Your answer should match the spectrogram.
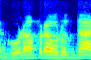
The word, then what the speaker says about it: गुणप्रवृद्धा: लेकिन उसका उच्चारण जब होगा, न के ऊपर ओठ बंद होंगे। गुण प्रवृद्धा गुण प्रविद्धा। अच्छा। विषय गुण प्रवाला। प्रविद्धा। हाँ, तो उसके ऊपर प्र के ऊपर, प्रेशर पड़ेगा। हाँ, गुण प्रवृद्धा, प्र का उच्चारण अच्छा से होगा।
